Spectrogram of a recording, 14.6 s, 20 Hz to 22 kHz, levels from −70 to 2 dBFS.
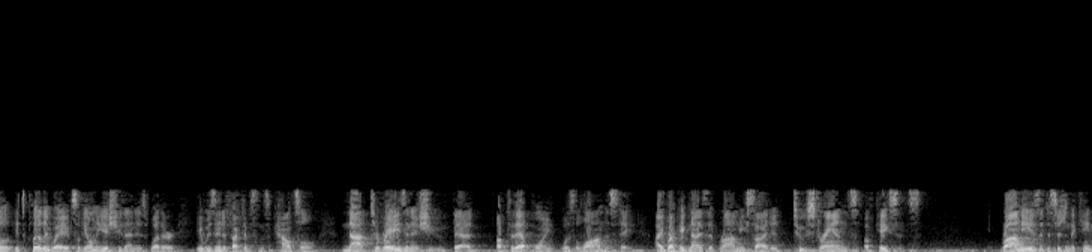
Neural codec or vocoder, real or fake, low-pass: none; real; 5.4 kHz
